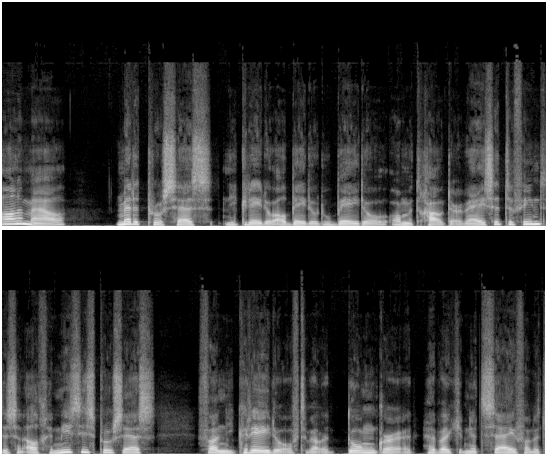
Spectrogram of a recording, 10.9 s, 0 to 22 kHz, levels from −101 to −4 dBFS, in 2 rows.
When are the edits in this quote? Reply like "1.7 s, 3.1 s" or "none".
none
